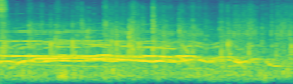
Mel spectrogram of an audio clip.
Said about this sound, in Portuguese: Eles foram recebidos com aplausos na cidade de El Paso, no Texas.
